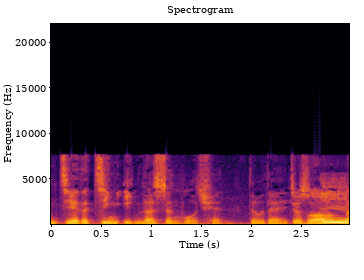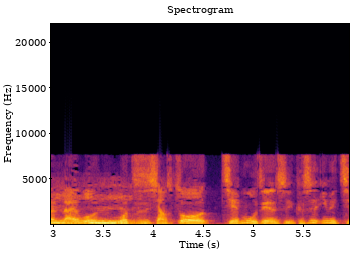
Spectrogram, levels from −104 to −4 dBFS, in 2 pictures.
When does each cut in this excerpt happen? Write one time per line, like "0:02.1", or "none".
0:04.2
